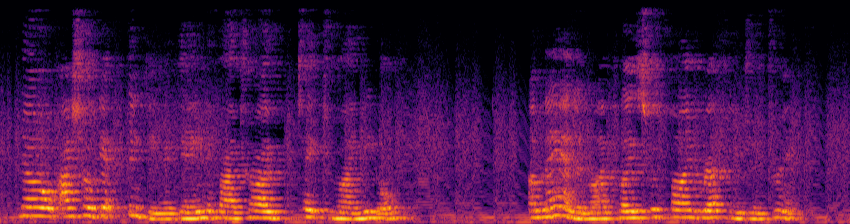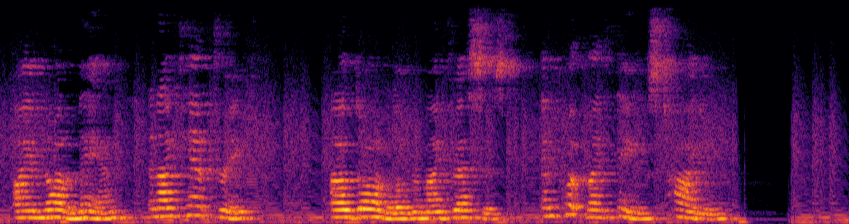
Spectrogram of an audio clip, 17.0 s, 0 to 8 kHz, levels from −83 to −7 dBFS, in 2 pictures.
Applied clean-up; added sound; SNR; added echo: none; Electric guitar; 18 dB; reverberation time 0.6 s.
